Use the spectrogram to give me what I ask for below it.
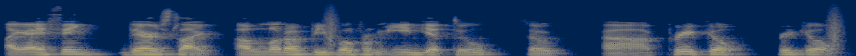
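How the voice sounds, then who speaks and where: A man works through his code on a live stream. His voice sits at a middle pitch. He talks things through aloud, full of fillers and restarts, and gives his viewers friendly replies. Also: fairly quick, slight background noise. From Chile. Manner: thinks aloud, hesitant with many fillers and restarts. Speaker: game developer streaming live. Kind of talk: casual live-stream coding chat.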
